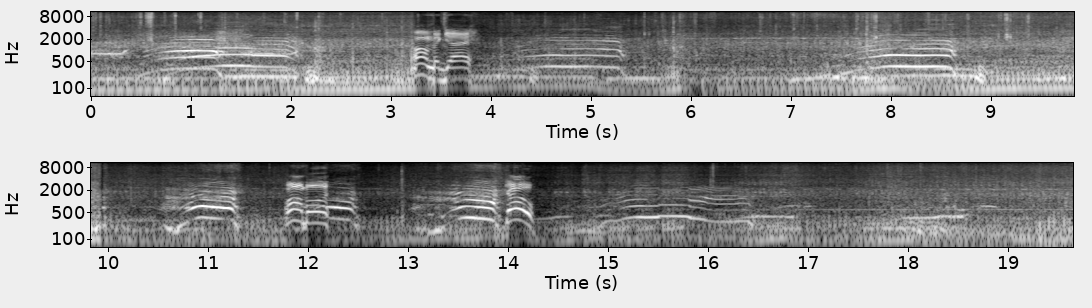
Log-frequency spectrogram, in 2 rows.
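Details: Hereford cattle during 2017 breeding season turnout of bulls with their groups: a series of rising and falling moos and higher bawling calls from several animals, with engine noise and handling clatter.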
